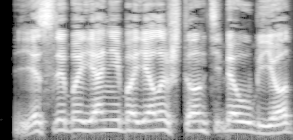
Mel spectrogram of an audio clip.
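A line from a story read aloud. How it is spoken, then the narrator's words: Laughing. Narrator (Russian): засмеялась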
